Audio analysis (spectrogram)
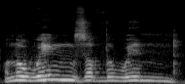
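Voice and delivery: mournful ghost. Acted. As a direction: grieve for the wasted life. Ghost answering.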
